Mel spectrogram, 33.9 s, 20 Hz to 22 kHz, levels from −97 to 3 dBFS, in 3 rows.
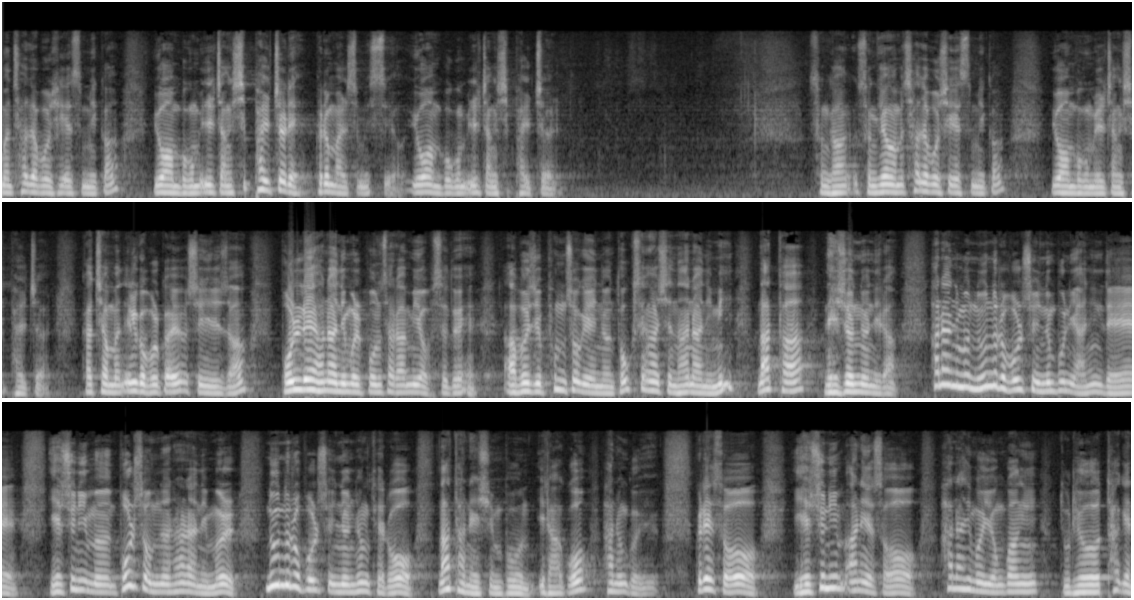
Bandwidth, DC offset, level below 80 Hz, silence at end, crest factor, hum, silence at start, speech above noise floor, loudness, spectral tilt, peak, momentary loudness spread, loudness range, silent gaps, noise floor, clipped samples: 12 kHz; under 0.1%; -54 dBFS; 0 s; 16 dB; none; 0 s; 38 dB; -16 LUFS; -6.5 dB/octave; 0 dBFS; 12 LU; 8 LU; none; -53 dBFS; under 0.1%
